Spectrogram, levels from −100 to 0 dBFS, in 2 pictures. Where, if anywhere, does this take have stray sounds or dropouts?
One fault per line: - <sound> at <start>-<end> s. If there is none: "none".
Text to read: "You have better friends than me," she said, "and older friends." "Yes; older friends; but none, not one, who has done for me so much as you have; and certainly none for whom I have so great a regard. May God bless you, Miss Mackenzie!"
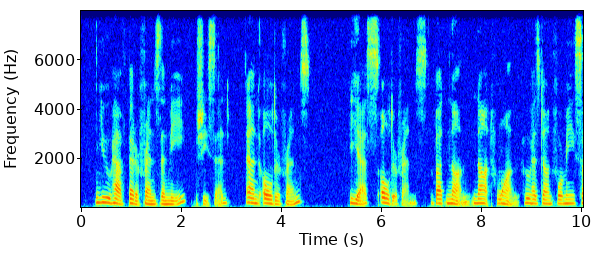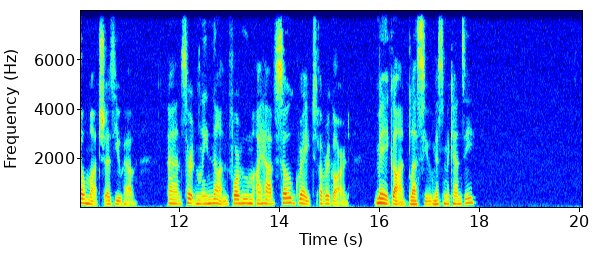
none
